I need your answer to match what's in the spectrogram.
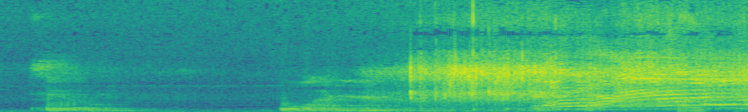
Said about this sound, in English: getting everyone to crack their knuckles at the same time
